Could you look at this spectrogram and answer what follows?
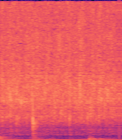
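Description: Bitter gourd fries in a pan with a dense, steady sizzle that stays loud and even throughout, broken by a couple of faint stirring scrapes.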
